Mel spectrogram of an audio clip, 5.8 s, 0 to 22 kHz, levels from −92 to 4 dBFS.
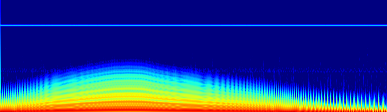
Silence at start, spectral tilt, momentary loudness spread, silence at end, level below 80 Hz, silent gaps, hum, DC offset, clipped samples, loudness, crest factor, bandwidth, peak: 0 s; -14 dB/octave; 9 LU; 0 s; -10 dBFS; none; none; under 0.1%; under 0.1%; -12 LUFS; 6 dB; 1.5 kHz; -2 dBFS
